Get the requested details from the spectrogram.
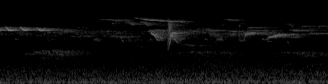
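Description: Faint birdsong: thin, high chirps and short trills scattered across a steady outdoor hiss, with no one speaking.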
